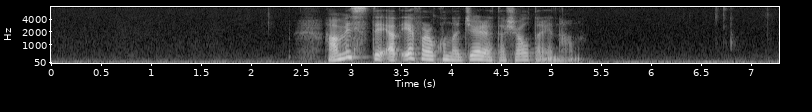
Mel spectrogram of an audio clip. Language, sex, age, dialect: Faroese, female, 36-60, Suðurstreymoy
